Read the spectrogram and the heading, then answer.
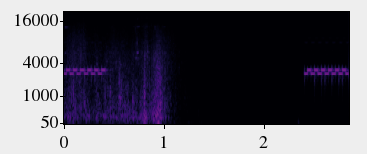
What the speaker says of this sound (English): It was the sound of a phone ringing.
